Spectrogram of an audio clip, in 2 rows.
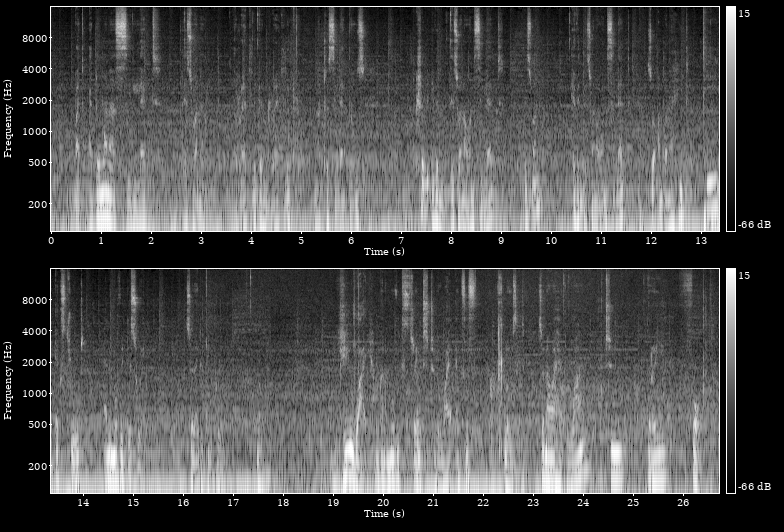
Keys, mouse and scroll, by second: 2.8 shift+click, 4.3 shift+click, 8.1 shift+click, 10.5 shift+click, 13.3 e, 19.3 right click, 19.8 g, 21.9 click, 21.9 y, 23.8 click, 24.7 shift+click, 25.7 click, 26.4 shift+click.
